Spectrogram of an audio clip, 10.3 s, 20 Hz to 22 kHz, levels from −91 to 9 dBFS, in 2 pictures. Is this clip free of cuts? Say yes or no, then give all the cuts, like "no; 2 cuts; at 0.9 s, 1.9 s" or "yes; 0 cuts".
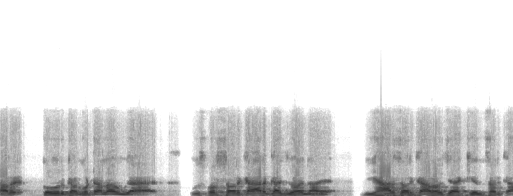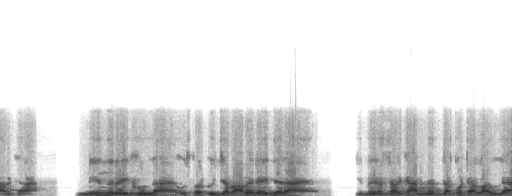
yes; 0 cuts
